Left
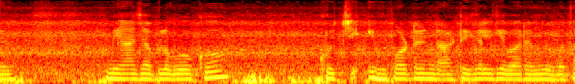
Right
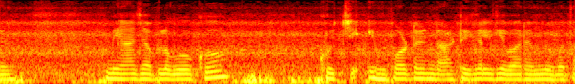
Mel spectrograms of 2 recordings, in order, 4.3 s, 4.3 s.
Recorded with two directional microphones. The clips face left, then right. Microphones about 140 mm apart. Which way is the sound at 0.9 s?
30° right (ahead or behind).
